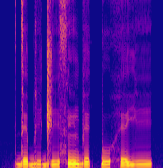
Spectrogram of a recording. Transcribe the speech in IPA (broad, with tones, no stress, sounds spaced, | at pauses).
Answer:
d e˨ b i˨ d͡ʒ i˨ s ĩ˧ b e˨ k͡p u˨ h e˨ j i˧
